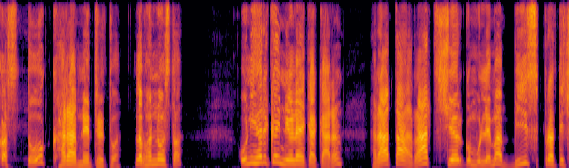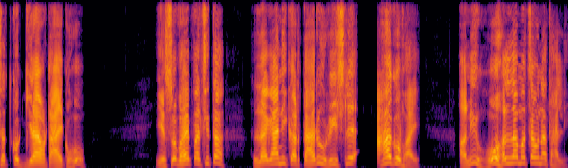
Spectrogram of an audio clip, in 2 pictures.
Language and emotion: Nepali, angry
